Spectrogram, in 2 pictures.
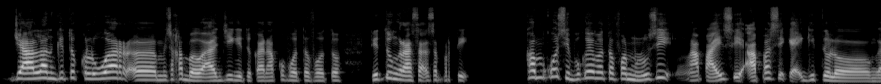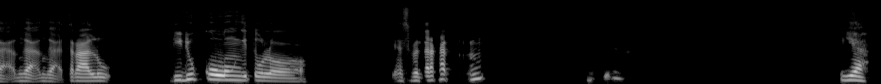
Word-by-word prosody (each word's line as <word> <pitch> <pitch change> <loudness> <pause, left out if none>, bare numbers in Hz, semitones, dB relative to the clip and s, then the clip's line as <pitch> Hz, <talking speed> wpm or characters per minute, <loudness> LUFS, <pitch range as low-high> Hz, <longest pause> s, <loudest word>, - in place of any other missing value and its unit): jalan 275 +1 +7
gitu 285 +3 -7
keluar," 275 +3 +4
eee, 210 0 +3
misalkan 215 +1 -5
bawa 175 -2 +4
anjing 195 +2 -6
gitu 180 -2 -7
kan, 175 0 -1
aku 195 +4 -8
foto-foto, 185 -1 -5 0.2
dia 225 +2 -3
tuh 290 - -3
ngerasa 195 -2 +2
seperti, 210 - -10 0.5
"Kamu 320 0 0
kok 365 +1 -3
sibuknya 280 +3 -2
ama 285 - -1
telepon 255 -4 -2
mulu 215 +5 -3
sih? 315 +3 -2 0.2
Ngapain - - +1
sih? 205 -9 -5
Apa 270 +12 +2
sih?" - - -7
kayak - - -2
gitu 215 -2 -4
loh 150 -4 0
nggak 150 -1 -6
nggak 165 0 -3
nggak 155 -1 -7
terlalu, 165 -1 +1 0.7
didukung 210 -2 +5
gitu 190 -1 -3
loh. 145 -3 -3 0.8
Ya 170 - -14
sementara 180 +3 -2
kan 240 0 -2 0.2
mhm? 260 +6 -3 1.0
Mungkin. 285 -9 -17 2.2
Iya. 195 -4 +3
210 Hz, 145 wpm, -25 LUFS, 180-260 Hz, 2.2 s, jalan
